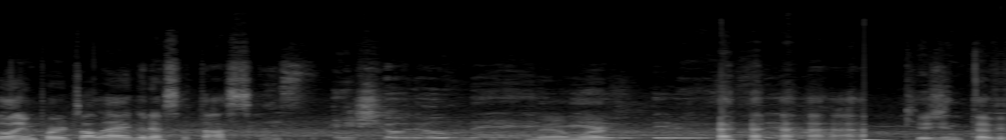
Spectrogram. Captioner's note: laughs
